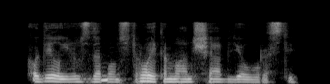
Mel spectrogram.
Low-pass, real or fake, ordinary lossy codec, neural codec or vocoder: 7.2 kHz; fake; AAC, 48 kbps; codec, 16 kHz in and 24 kHz out, 0.6 kbps, FireRedTTS-2 codec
